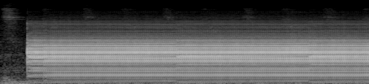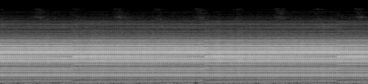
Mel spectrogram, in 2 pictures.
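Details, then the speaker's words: Real MRI scan heard from inside the machine as it started: insanely loud, air-raid-siren-like steady electronic drone with rapid repeating buzz, switching pitch every few seconds; patient then felt repeated clawing sensation in skin and pressed emergency button. MRI scanner noise. "Then the most insanely loud sound came into this machine. It was sort of like, you know, those typical sort of air raid sirens that you see in war movies. It sounded exactly like that."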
